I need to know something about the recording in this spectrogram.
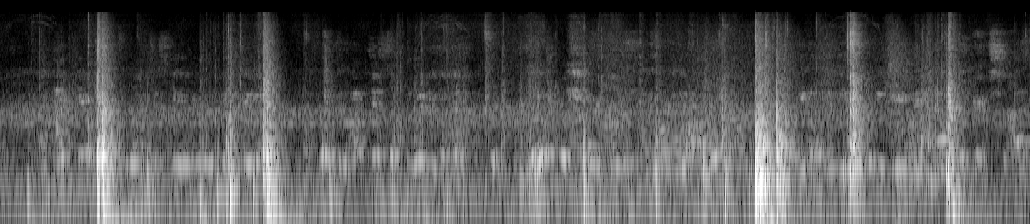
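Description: Cardboard boxes knock and tap against a table.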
